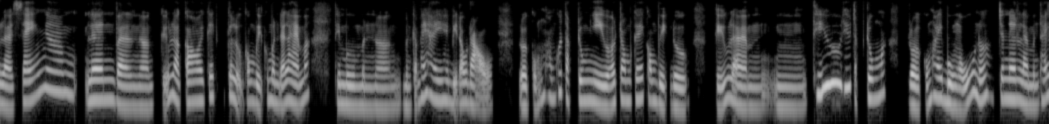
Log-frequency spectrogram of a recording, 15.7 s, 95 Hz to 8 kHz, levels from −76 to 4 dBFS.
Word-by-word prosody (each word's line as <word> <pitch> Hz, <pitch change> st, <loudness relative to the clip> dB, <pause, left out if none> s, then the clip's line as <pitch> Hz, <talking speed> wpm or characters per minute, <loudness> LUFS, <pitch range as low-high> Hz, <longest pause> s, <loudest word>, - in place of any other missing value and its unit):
là 180 Hz, -3 st, +2 dB
sáng 225 Hz, -, 0 dB
á, 320 Hz, -3 st, 0 dB, 0.4 s
lên 230 Hz, +1 st, +3 dB
và, 185 Hz, -3 st, +4 dB
ờ, 175 Hz, 0 st, 0 dB, 0.2 s
kiểu -, -, -3 dB
là, 250 Hz, -4 st, +2 dB
coi 220 Hz, +1 st, +2 dB
cái 260 Hz, +4 st, -3 dB, 0.2 s
cái 265 Hz, -3 st, 0 dB
lượng -, -, -2 dB
công 215 Hz, -, -4 dB
việc 185 Hz, -3 st, +1 dB
của 230 Hz, -, -10 dB
mình 215 Hz, -2 st, -1 dB
đã 185 Hz, -, +3 dB
làm 205 Hz, -3 st, +3 dB
á, 255 Hz, -, -1 dB, 0.4 s
thì 200 Hz, -, -2 dB
mường 185 Hz, -1 st, -1 dB
mình, 175 Hz, -1 st, -5 dB
à, 175 Hz, 0 st, -2 dB, 0.2 s
mình 185 Hz, -1 st, -5 dB
cảm -, -, -4 dB
thấy 255 Hz, +1 st, 0 dB
hay 235 Hz, -5 st, -1 dB
hay 225 Hz, -1 st, -4 dB
bị 210 Hz, -, -1 dB
đau 210 Hz, -, +1 dB
đầu, 90 Hz, -, +2 dB, 0.4 s
rồi 180 Hz, -1 st, +3 dB
cũng 175 Hz, +4 st, -6 dB
hông 245 Hz, -1 st, -7 dB
có 300 Hz, -, -2 dB
tập 235 Hz, -5 st, -1 dB
trung 225 Hz, 0 st, +1 dB
nhiều 200 Hz, -5 st, +3 dB
ở 195 Hz, -, +2 dB
trong 225 Hz, -2 st, 0 dB
cái 235 Hz, +2 st, -1 dB
công 225 Hz, -3 st, -3 dB
việc 185 Hz, -4 st, +1 dB
được, 170 Hz, -2 st, 0 dB, 0.4 s
kiểu, 180 Hz, +5 st, +1 dB
làm, 180 Hz, -5 st, +2 dB, 0.2 s
ừm, 175 Hz, -1 st, -6 dB
thiếu 330 Hz, +7 st, +5 dB, 0.2 s
thiếu 350 Hz, +1 st, +3 dB
tập -, -, -4 dB
trung 245 Hz, +1 st, +1 dB
á, 280 Hz, -, -2 dB, 0.3 s
rồi 185 Hz, -3 st, +5 dB
cũng 185 Hz, +3 st, -5 dB
hay 250 Hz, 0 st, +1 dB
buồn 200 Hz, -4 st, +2 dB
ngủ 190 Hz, -, +2 dB
nữa, 245 Hz, +1 st, 0 dB
cho 245 Hz, -, +1 dB
nên 235 Hz, -1 st, +3 dB
là 205 Hz, -3 st, +3 dB
mình 185 Hz, 0 st, -4 dB
thấy 230 Hz, +4 st, -2 dB
215 Hz, 240 wpm, -24 LUFS, 185-240 Hz, 0.4 s, thiếu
